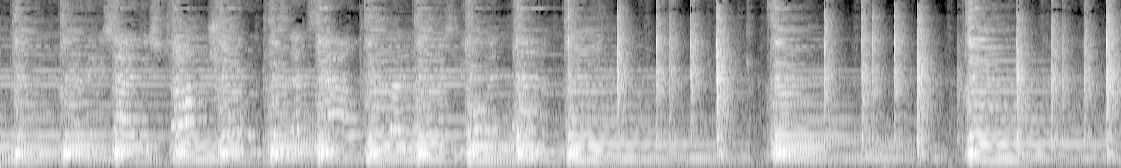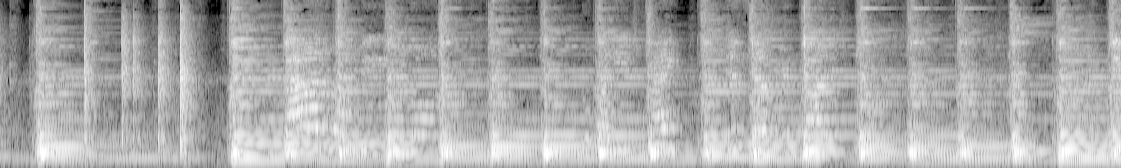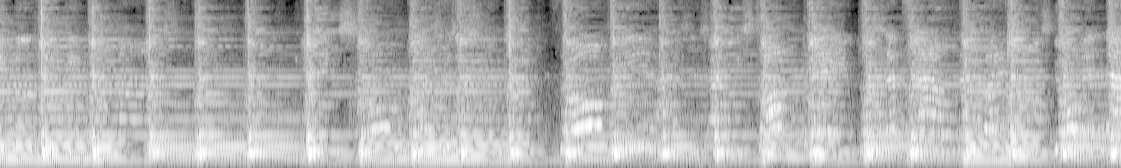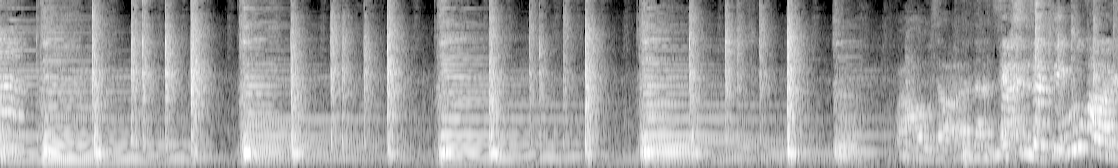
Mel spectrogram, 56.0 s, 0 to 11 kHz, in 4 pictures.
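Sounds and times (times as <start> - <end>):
boy singing: 0.0 - 8.0, 17.4 - 43.4
acoustic guitar strumming: 0.0 - 56.0.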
